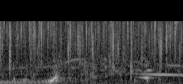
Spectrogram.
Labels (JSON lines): {"label": "biophony", "recorder": "SoundTrap 300"}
